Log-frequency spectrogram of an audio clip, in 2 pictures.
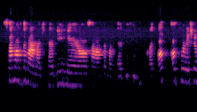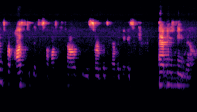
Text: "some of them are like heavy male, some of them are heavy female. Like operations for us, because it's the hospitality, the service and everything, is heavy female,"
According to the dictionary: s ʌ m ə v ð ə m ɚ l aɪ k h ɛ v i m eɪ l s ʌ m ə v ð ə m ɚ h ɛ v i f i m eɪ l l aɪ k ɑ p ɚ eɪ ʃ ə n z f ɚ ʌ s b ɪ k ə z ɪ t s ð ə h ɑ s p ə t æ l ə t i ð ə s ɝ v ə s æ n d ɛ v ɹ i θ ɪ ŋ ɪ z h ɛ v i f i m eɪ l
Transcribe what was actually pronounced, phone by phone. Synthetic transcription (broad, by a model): s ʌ m ə v ð ə m ɚ l aɪ k h ɛ v i m eɪ l s ʌ m ə v ð ə m ɚ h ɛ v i f i m eɪ l l aɪ k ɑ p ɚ eɪ ʃ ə n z f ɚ ʌ s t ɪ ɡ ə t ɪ s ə h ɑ s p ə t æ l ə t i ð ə s ɝ v ə s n ɛ v ɹ i θ ɪ ŋ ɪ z h ɛ v i f i m eɪ l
